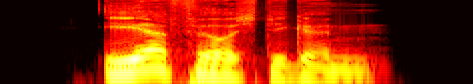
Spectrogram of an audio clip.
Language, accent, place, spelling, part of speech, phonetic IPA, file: German, Germany, Berlin, ehrfürchtigen, adjective, [ˈeːɐ̯ˌfʏʁçtɪɡn̩], De-ehrfürchtigen.ogg
- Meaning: inflection of ehrfürchtig: 1. strong genitive masculine/neuter singular 2. weak/mixed genitive/dative all-gender singular 3. strong/weak/mixed accusative masculine singular 4. strong dative plural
